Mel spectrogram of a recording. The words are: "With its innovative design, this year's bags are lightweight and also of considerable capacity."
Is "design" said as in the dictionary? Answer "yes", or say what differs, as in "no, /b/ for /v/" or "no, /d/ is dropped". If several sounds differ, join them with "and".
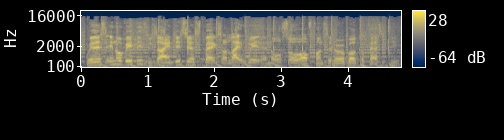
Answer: yes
